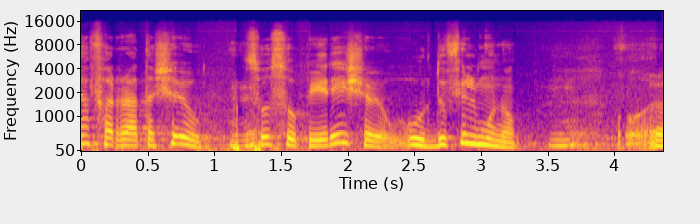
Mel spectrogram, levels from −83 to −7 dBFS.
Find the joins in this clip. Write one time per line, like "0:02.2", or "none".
none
